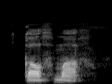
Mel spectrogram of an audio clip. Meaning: 1. to stand up, get up 2. to go up, to move vertically 3. to ascend 4. to get well, recover (from illness) 5. to rise, increase 6. to rise, to rebel, take up arms 7. to take off
- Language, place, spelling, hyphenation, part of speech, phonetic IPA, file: Azerbaijani, Baku, qalxmaq, qalx‧maq, verb, [ɡɑɫχˈmɑχ], LL-Q9292 (aze)-qalxmaq.wav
